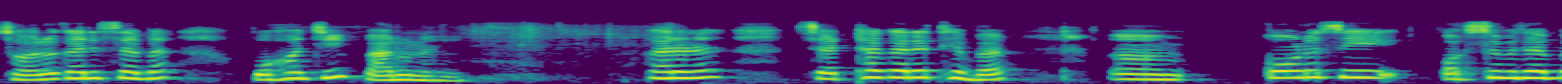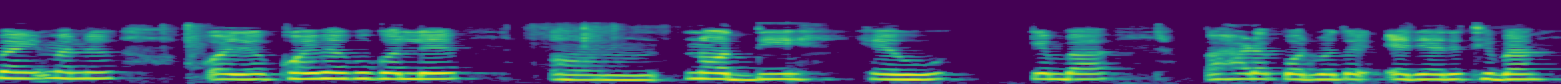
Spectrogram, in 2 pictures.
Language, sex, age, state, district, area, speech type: Odia, female, 18-30, Odisha, Balasore, rural, spontaneous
